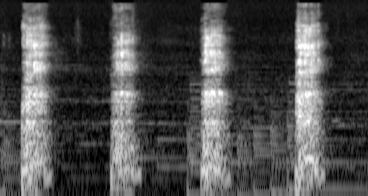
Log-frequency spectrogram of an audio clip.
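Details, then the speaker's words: Dog gives four harsh, dry, honking coughs in a steady series, typical of kennel cough (canine infectious tracheobronchitis); owners often mistake this cough for something stuck in the throat. "escuchan esta tos muchos propietarios acuden al veterinario pensando que el animal se le ha quedado algo clavado en la garganta"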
